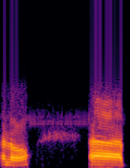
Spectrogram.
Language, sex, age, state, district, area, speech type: Manipuri, male, 45-60, Manipur, Imphal East, rural, conversation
